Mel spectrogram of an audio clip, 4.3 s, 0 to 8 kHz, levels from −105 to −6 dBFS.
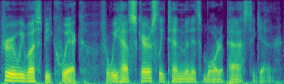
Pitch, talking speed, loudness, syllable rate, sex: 90 Hz, 210 wpm, -18 LUFS, 5.2 syllables/s, male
